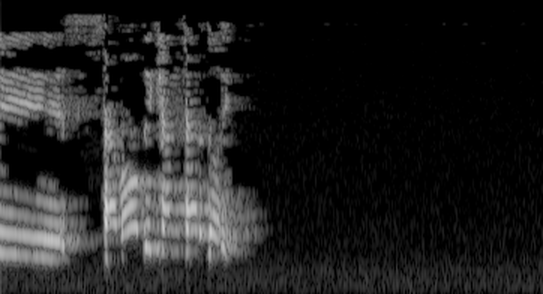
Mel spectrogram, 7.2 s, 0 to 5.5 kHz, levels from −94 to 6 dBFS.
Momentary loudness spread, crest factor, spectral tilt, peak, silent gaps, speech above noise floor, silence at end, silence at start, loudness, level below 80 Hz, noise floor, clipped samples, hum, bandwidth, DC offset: 13 LU; 26 dB; -4.5 dB/octave; -2 dBFS; none; 50 dB; 3.95 s; 0 s; -24 LUFS; -80 dBFS; -75 dBFS; under 0.1%; none; 5 kHz; under 0.1%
